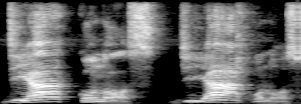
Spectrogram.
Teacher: O acento está no A. Diáconos. Nós estamos aí na antepenúltima sílaba. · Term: acento agudo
